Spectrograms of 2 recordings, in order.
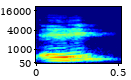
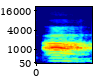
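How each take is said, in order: First: Said in the usual way. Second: "A" said as an open "ah". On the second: Shown as a demonstration. Explaining the Portuguese accent to the host, "A" said "ah". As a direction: pronounce the letter "A" like "ah", as in Portuguese. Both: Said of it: "The A is A".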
